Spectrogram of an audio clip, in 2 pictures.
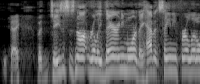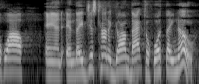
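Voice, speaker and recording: A man with a Texan drawl preaches in a loose, storytelling way, restarting his sentences and chuckling as he goes. His voice sits high for a man and rises and falls, and it carries a long echo from a big hall. The tone is plain and folksy. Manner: rambling, self-correcting, chuckling storyteller.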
